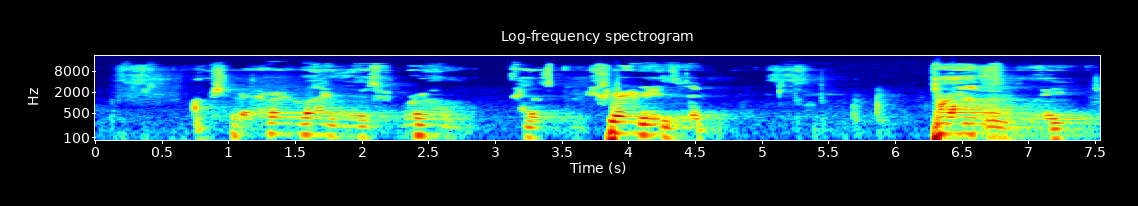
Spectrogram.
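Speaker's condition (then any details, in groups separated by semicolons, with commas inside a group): Traumatic brain injury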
